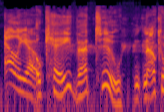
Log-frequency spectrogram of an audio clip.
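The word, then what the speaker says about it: Hélio: he wins and I like saying his name Helio Helio Helio come on he won the Indy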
